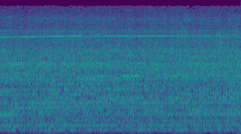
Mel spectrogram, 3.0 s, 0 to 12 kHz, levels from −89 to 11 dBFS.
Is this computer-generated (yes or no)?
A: no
